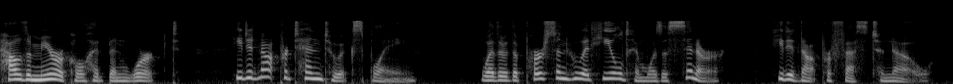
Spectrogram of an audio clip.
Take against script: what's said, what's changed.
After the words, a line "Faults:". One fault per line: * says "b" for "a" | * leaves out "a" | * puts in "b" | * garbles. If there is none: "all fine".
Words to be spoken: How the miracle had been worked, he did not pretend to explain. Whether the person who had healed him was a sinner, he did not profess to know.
How the miracle had been worked, he did not pretend to explain. Whether the person who had healed him was a sinner, he did not profess to know.
Faults:
all fine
